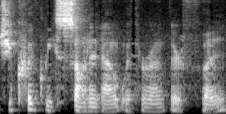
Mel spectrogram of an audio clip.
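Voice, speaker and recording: A soft-spoken man talks at a fairly low pitch. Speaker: audiobook reader. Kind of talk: reading aloud. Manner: slurring.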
